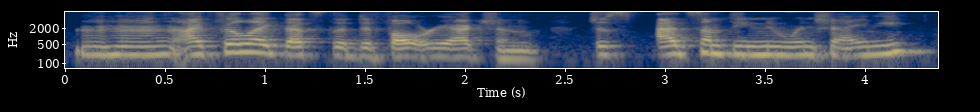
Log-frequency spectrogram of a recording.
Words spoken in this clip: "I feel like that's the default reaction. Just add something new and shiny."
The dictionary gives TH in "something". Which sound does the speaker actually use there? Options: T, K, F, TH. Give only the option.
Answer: TH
